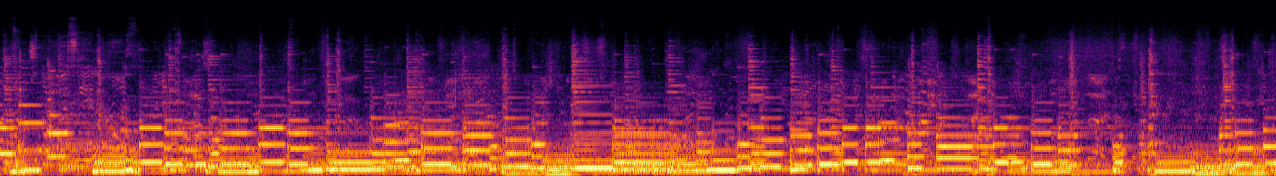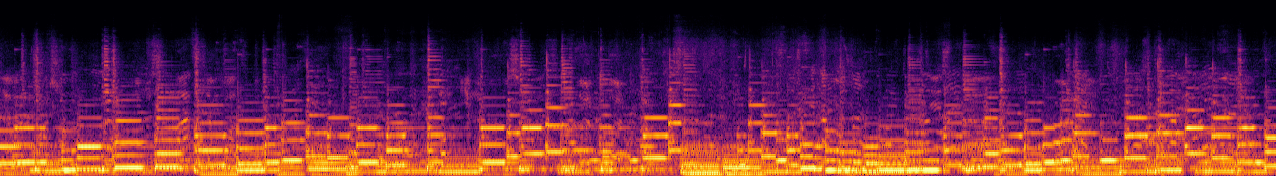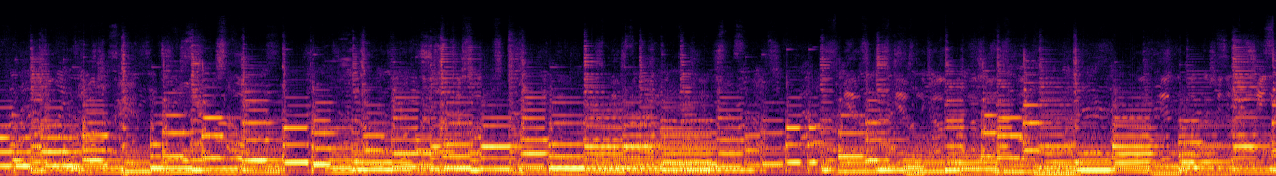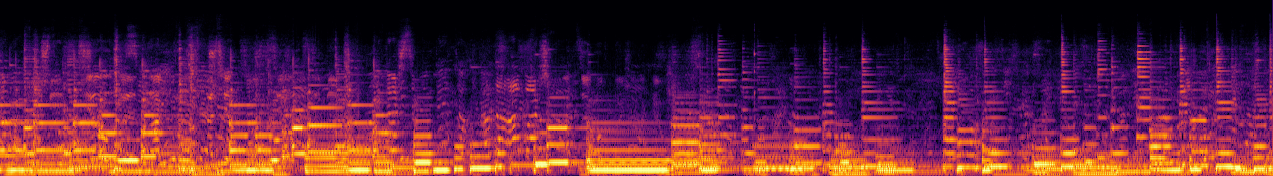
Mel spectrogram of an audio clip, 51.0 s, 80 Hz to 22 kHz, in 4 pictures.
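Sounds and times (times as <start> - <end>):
electric keyboard chords: 0.0 - 51.0
nylon-string guitar melody: 0.0 - 51.0
walking double bass: 0.0 - 51.0.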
